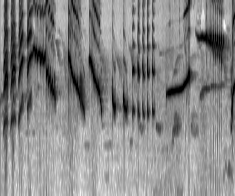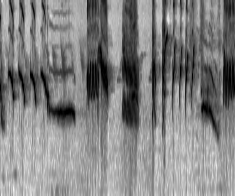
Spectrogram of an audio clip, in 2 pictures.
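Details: Asian pied starling song meant to get other starlings singing: an almost unbroken stream of harsh chatter, falling whistles, fast trilled bursts and loud rasping notes, delivered energetically with very short gaps.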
